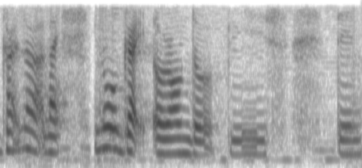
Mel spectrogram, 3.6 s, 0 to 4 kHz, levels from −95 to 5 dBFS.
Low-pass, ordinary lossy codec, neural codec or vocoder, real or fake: 3.6 kHz; none; none; real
